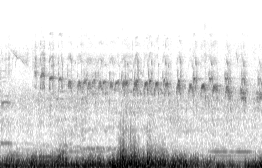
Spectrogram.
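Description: A bird singing a rapid string of short high chirps, about five a second, from about a second in, over a loud rough low rumble that swells about halfway through.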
